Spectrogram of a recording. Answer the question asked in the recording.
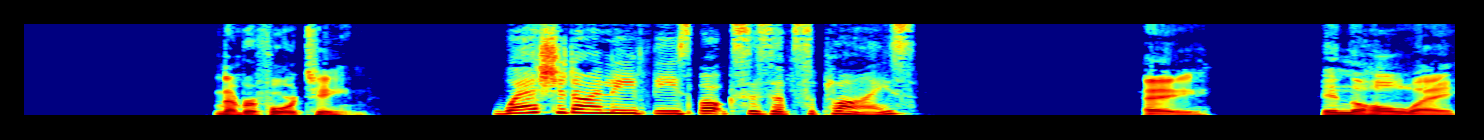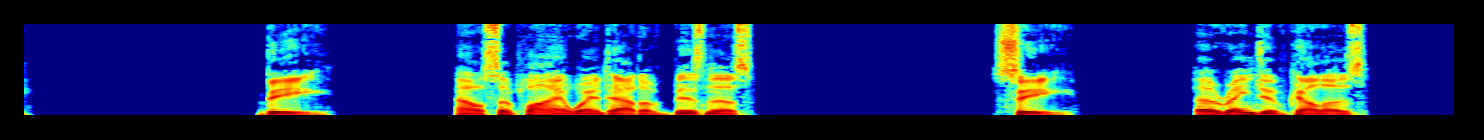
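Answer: A: In the hallway.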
